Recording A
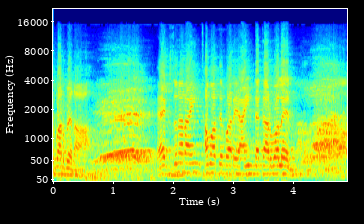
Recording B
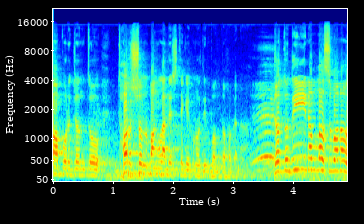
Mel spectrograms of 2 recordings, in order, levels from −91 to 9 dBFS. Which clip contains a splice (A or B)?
B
